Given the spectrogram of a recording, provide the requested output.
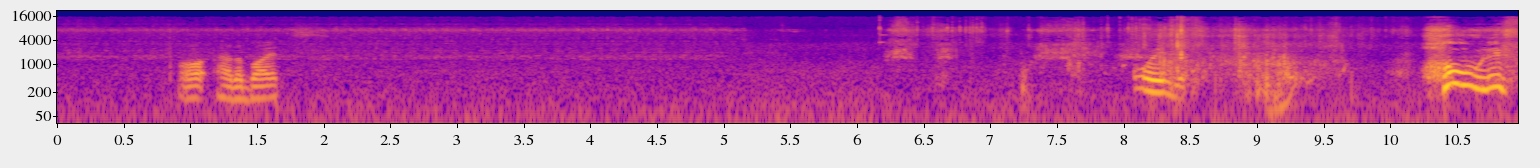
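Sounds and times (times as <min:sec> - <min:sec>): faint high whine: 0:00.0 - 0:10.9.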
